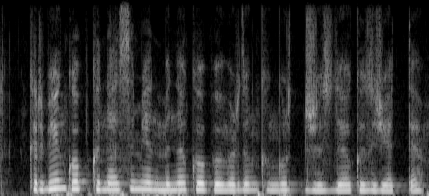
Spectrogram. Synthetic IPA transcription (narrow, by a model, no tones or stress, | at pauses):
kʲʰɪɾbe̞ŋkʲʰɵpkʲʰɪnɑsəme̞nmɪnɪkʲʰɵpwɵmɪɾd̪ɪŋkʲʰʏŋɡʲɪɾt̪ʒʏzd̪ɪkʲʰʏzɪʒe̞t̪ːɪ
